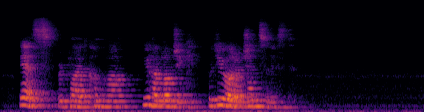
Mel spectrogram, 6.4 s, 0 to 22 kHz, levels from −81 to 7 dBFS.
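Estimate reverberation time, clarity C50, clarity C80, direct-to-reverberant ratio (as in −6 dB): 0.65 s, 3.5 dB, 7.5 dB, −10.0 dB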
